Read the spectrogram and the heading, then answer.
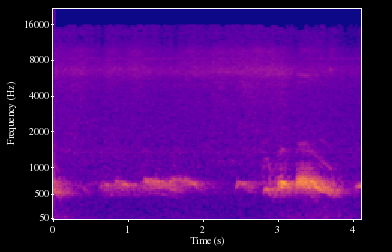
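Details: Decoy spotted dove in Trà Vinh, Vietnam, cooing strongly: a run of low, soft coos followed by a louder, fuller phrase near the end.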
